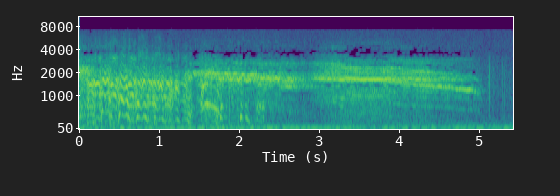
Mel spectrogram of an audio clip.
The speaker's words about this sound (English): The mountain lion. He's going into the woods.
